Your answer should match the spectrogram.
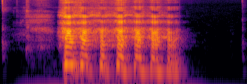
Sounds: Laughter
